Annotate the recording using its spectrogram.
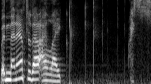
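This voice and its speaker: The speech has ordinary pitch variation and a fairly slow pace, with noticeable background noise behind it. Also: woman. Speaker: social media influencer doing makeup. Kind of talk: casual chat on livestream. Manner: loud.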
